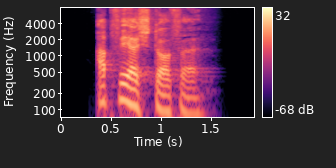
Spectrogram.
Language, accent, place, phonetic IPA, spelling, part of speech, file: German, Germany, Berlin, [ˈapveːɐ̯ˌʃtɔfə], Abwehrstoffe, noun, De-Abwehrstoffe.ogg
- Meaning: nominative/accusative/genitive plural of Abwehrstoff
